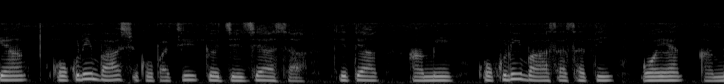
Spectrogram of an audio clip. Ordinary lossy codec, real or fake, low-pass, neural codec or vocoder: none; fake; 7.2 kHz; codec, 16 kHz, 16 kbps, FunCodec, trained on Chinese and English, 50 frames a second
